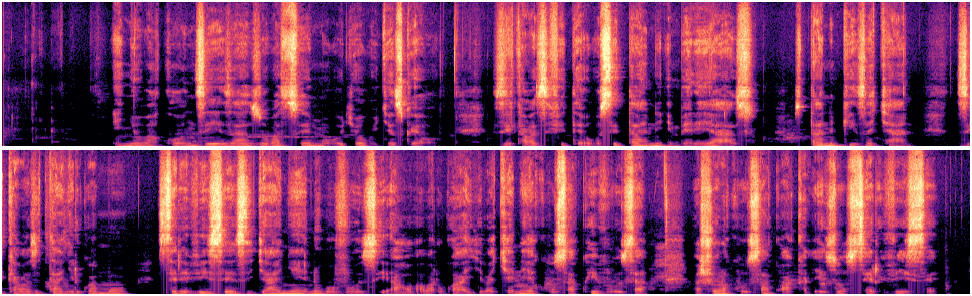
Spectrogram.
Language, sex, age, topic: Kinyarwanda, male, 18-24, health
